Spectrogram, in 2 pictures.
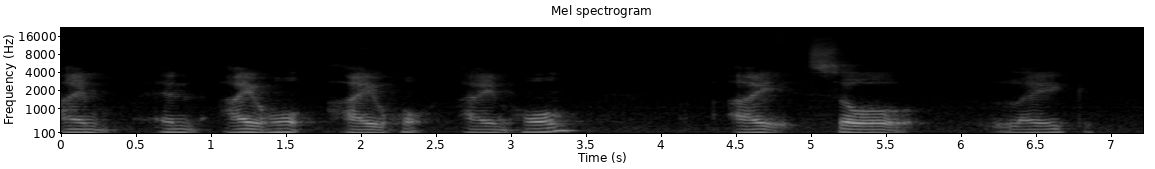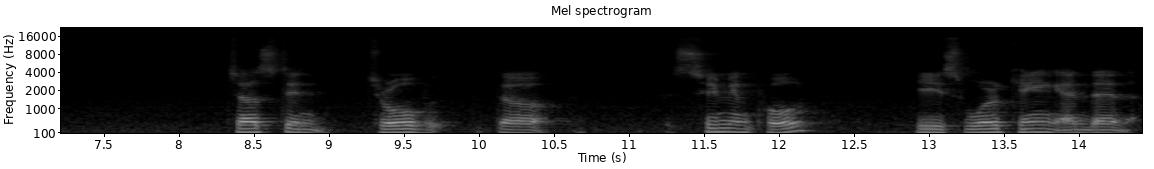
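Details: Adult male with Broca's (non-fluent, expressive) aphasia after a left-hemisphere ischemic stroke in September 2023, initially global aphasia; word-finding difficulty; Broca's aphasia.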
